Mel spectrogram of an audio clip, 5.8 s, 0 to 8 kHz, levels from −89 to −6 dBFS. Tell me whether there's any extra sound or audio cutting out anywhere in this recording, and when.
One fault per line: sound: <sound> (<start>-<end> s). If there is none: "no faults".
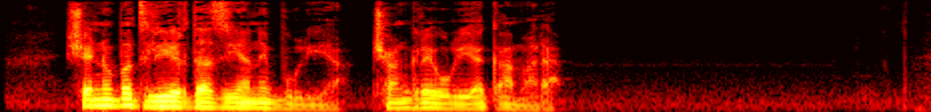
no faults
